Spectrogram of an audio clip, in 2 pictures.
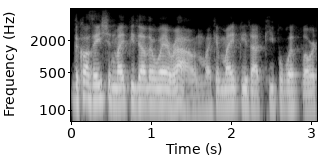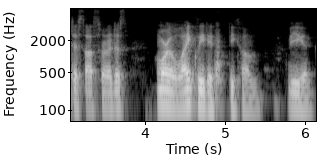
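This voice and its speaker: A man's voice: medium pitch, fast talker. A man on a voice call, pressing his questions in an online debate, his voice muffled as if heard through a wall. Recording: muffled, tinny call audio.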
